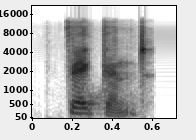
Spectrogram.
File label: "fecund", Indian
